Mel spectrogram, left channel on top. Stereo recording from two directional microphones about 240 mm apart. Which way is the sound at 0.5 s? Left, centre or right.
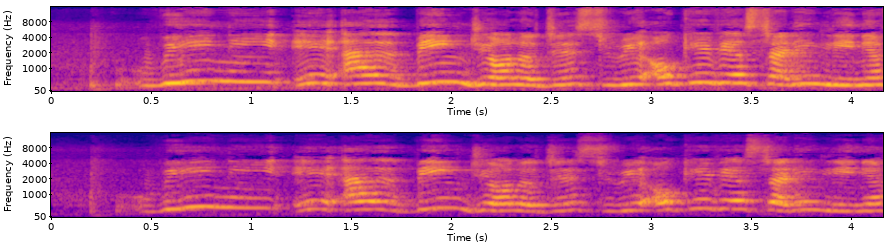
Centre.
